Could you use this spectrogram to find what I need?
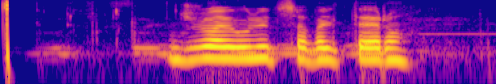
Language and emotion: Russian, neutral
